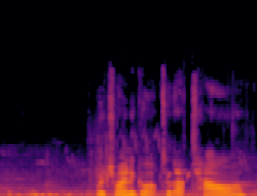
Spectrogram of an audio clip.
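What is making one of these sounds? A middle-aged woman talks calmly and close by, outdoors.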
